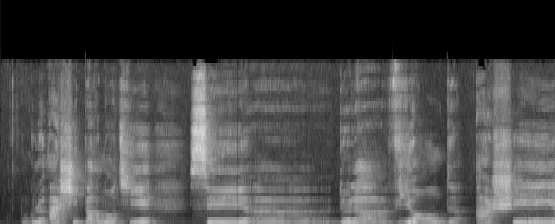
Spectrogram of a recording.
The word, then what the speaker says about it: hachis parmentier: très important en france vous avez ensuite le hachis parmentier le hachis parmentier le hachis parmentier c'est de la viande hachée avec des pommes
